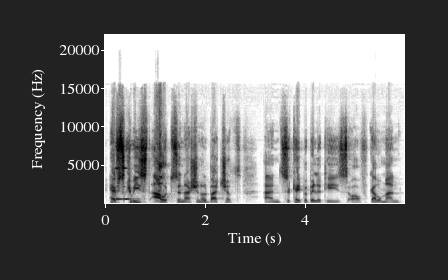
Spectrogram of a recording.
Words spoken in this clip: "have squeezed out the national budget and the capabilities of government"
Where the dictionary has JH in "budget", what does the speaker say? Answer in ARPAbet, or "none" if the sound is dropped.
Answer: CH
